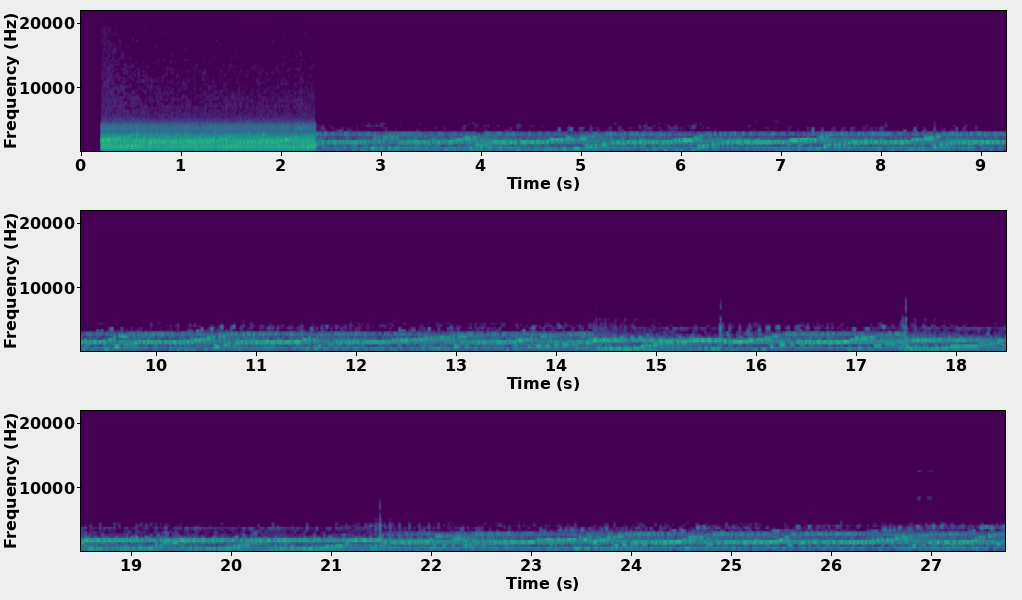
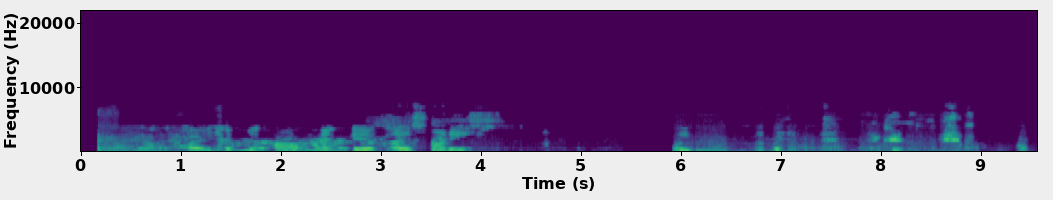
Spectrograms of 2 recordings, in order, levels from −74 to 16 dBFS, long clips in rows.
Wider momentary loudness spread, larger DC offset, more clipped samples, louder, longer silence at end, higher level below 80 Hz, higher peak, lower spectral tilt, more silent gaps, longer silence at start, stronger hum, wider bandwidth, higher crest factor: second, 10 LU vs 20 LU; neither; neither; second, -22 LUFS vs -18 LUFS; about the same, 0 s vs 0.1 s; first, -52 dBFS vs -64 dBFS; about the same, -2 dBFS vs -2 dBFS; about the same, -4.5 dB/octave vs -5.5 dB/octave; neither; about the same, 0.2 s vs 0.15 s; neither; first, 8.8 kHz vs 7.6 kHz; about the same, 22 dB vs 18 dB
